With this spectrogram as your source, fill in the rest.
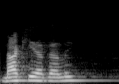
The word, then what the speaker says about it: Machiavelli: ploy because as machiavelli is that the right pronunciation machiavelli yeah as he pointed he pointed out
